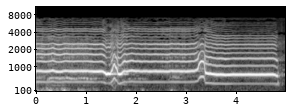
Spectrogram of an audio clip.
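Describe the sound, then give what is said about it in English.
Tarzan, held by a chain, lets out a loud, sustained ape-like scream in angry frustration, one long high-pitched howl broken by two quick yodeling warbles before it cuts off abruptly. “Tarzan, why you make screams like bull ape?”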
